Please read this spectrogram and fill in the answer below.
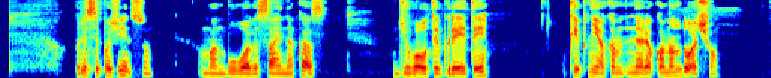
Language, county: Lithuanian, Vilnius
